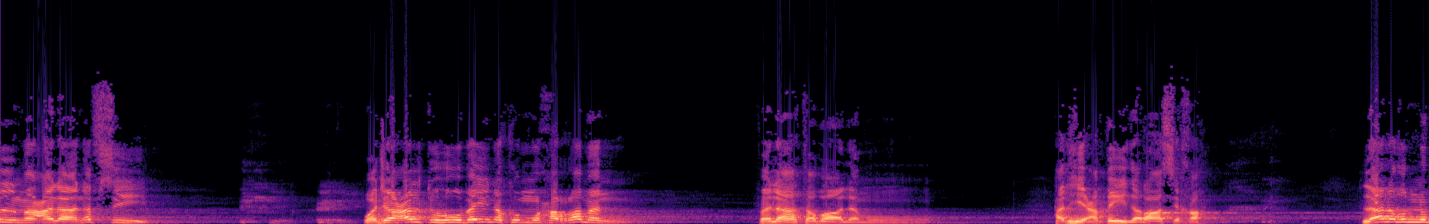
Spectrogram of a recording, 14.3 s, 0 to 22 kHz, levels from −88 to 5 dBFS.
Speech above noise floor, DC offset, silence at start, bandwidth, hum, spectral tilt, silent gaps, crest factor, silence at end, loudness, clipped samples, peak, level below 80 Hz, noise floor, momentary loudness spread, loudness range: 40 dB; under 0.1%; 0 s; 13.5 kHz; none; -5.5 dB/octave; none; 14 dB; 0 s; -12 LUFS; 0.2%; 0 dBFS; -62 dBFS; -51 dBFS; 14 LU; 4 LU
